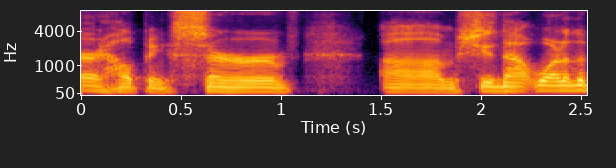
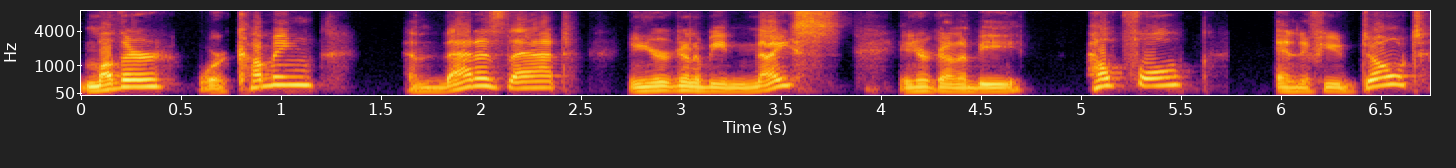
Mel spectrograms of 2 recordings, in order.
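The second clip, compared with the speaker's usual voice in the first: mock, lightly raised voice, swooping; 4 semitones higher than usual. Retelling what a woman said to her mother through a door: slightly raised voice. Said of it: "she kind of like raises her voice a little bit".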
